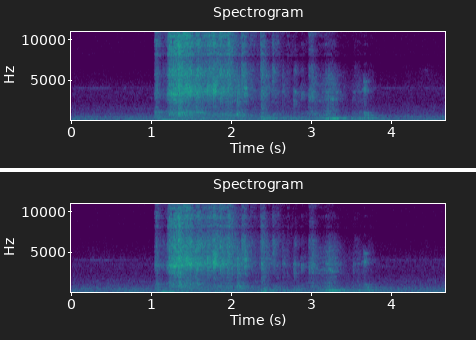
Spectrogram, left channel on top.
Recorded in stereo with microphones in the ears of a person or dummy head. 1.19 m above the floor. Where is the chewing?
30° left (ahead or behind), 1.3 m.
